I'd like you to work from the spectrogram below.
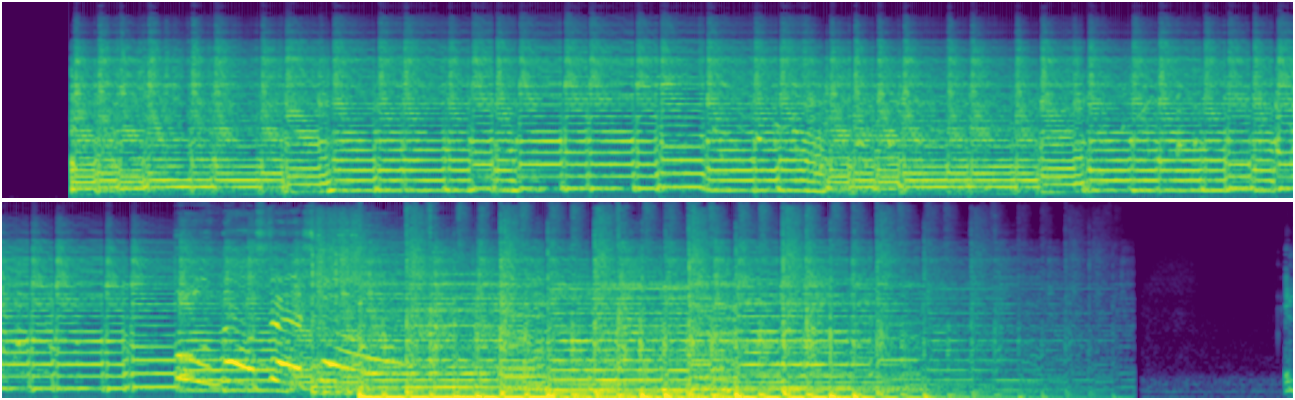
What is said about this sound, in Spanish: pedacito de canción que acabamos de escuchar es la cortina de este programa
